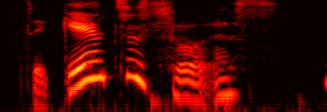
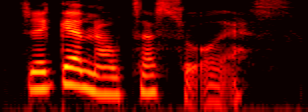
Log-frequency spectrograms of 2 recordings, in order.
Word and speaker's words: Giganotosaurus: Today I'm going to teach you about Gigantosaurus. Just kidding. It's actually pronounced Giganotosaurus.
